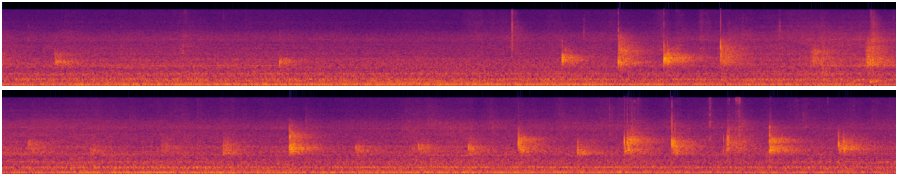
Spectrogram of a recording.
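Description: Spiked shoes squelch and tap on a wet floor.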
